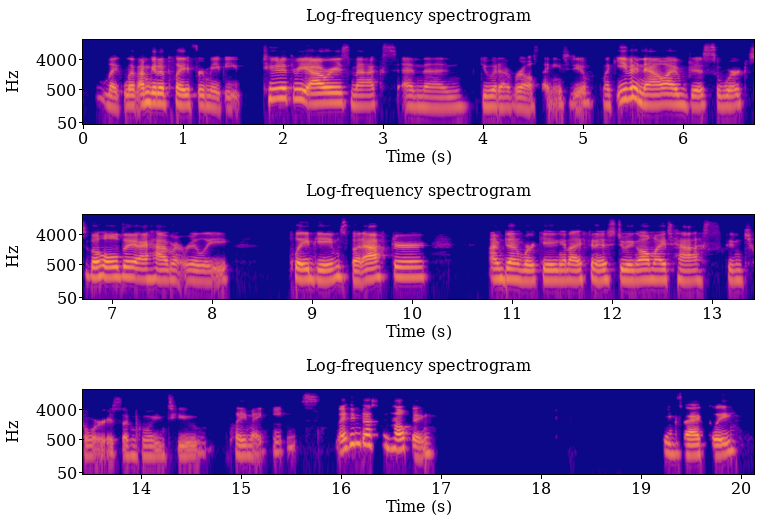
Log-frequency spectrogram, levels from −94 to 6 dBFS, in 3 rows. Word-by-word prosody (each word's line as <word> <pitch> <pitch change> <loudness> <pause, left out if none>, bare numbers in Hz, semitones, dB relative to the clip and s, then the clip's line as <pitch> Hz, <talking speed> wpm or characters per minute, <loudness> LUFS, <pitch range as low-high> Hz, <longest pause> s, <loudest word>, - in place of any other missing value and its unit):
like 280 - -5
like, 170 0 -1
I'm 185 +3 +3
gonna 195 -1 +5
play 170 -2 +2
for 170 0 -6
maybe 150 -5 -9 0.2
2 265 0 -1
to 275 0 +6
3 260 -2 +2
hours 195 +1 +5
max 165 0 -7
and 160 -1 -8
then 150 +1 -9 0.2
do 160 - -6
whatever 150 -2 -4
else - - -6
I - - -9
need - - -14
to - - -21
do. 195 - -9
Like, 170 -1 -9
even 260 +1 +5
now, 175 -1 +3
I've 180 -1 +1
just 160 +1 -6
worked 165 +7 -6
the 205 -1 +6
whole 210 -1 +4
day. 210 -1 +4
I 185 -1 +3
haven't 175 -2 -2
really 160 -2 -6 0.6
played 180 -1 +4
games, 175 +6 -1
but 160 -6 -1
after 210 +1 +3 0.6
I'm 185 0 0
done 190 -2 +3
working 170 +1 -1
and 170 - -2
I 165 0 +1
finished 175 0 -3
doing 170 -1 -1
all 175 0 +3
my 175 -1 0
tasks 170 -1 -6
and 170 -1 -9
chores, - - -10
I'm 165 - -7
going 160 - -11
to 80 - -10 0.2
play 165 -1 -4
my 165 - -8
games. 225 +9 -15 0.2
I - - +4
think 375 +1 +1
that's 350 -1 +5
been 295 -3 -7
helping. 245 -6 +2 2.3
Exactly. 180 +2 +1
175 Hz, 180 wpm, -24 LUFS, 165-200 Hz, 2.3 s, to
